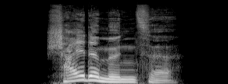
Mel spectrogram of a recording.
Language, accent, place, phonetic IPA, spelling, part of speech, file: German, Germany, Berlin, [ˈʃaɪ̯dəˌmʏnt͡sə], Scheidemünze, noun, De-Scheidemünze.ogg
- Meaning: 1. divisional coin (coin whose metal value is less than its nominal value), small change 2. token coin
